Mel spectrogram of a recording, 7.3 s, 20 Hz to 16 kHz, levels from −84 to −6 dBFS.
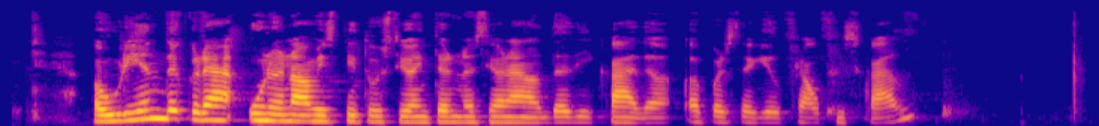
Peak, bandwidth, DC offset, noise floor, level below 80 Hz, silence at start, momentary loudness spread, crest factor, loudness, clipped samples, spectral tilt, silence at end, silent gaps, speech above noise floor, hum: -2 dBFS; 11.5 kHz; under 0.1%; -75 dBFS; -68 dBFS; 0.6 s; 17 LU; 20 dB; -20 LUFS; under 0.1%; -6 dB/octave; 1.25 s; none; 55 dB; none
